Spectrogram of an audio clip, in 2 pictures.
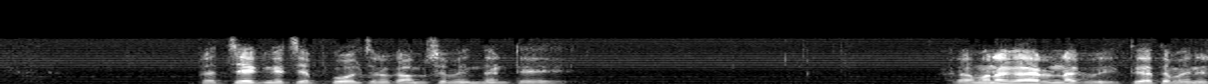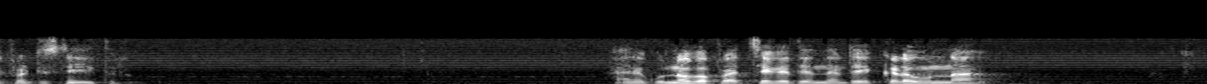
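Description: A man speaks into a microphone over loudspeakers in short, measured phrases with pauses.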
